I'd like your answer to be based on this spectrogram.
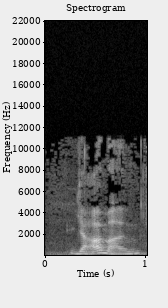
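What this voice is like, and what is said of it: Put-on Jamaican accent. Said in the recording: “does a great Angel de la Plata. Jamaican accent.”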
